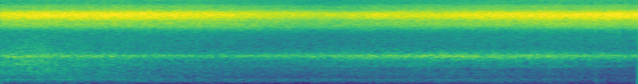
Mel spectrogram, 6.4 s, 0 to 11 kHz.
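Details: Many cicadas drone together in a steady, high-pitched, hissing wall of sound as they fly and feed on a red maple tree in a house yard in Halifax, Virginia, 2024; periodical cicadas, possibly a 17-year brood.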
